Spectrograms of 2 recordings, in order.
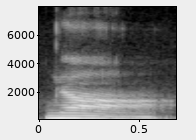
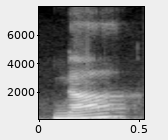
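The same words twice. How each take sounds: First: The vowel is held twice as long. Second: The vowel is held briefly.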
